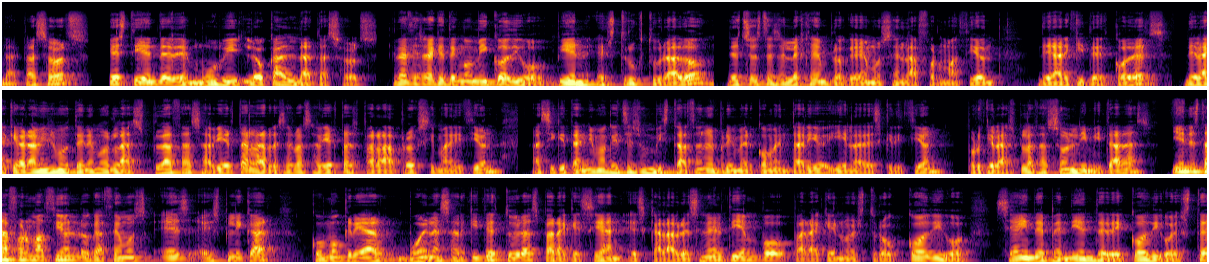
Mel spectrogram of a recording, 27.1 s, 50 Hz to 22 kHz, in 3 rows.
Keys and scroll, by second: 2.6 Return.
